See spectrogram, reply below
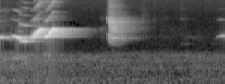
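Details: Papa-capim from Alagoas, Brazil, giving a short high song phrase of rapid buzzy twittering notes, followed by a separate brief harsh high burst and then quiet.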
